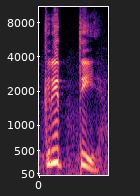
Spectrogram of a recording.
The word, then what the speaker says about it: কৃতি: কীর্তি sorry কৃতি এটা উচ্চারণ কিন্তু কৃতি।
